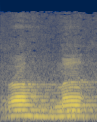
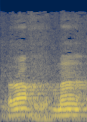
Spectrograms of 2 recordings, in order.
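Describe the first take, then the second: First: The h carries a vibration from the chest. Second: The h has a slight raspy, hoarse scrape. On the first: "Jangan ada getaran di dada" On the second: "ada serak-seraknya dikit"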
